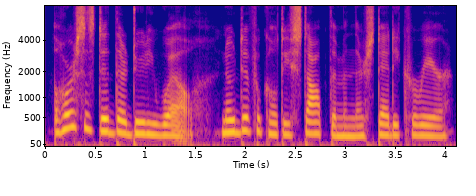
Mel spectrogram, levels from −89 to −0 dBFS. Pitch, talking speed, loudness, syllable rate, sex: 200 Hz, 205 wpm, -17 LUFS, 5.9 syllables/s, female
